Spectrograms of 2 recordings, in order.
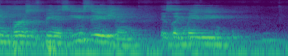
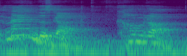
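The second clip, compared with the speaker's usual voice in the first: ordinary talk, nothing marked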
